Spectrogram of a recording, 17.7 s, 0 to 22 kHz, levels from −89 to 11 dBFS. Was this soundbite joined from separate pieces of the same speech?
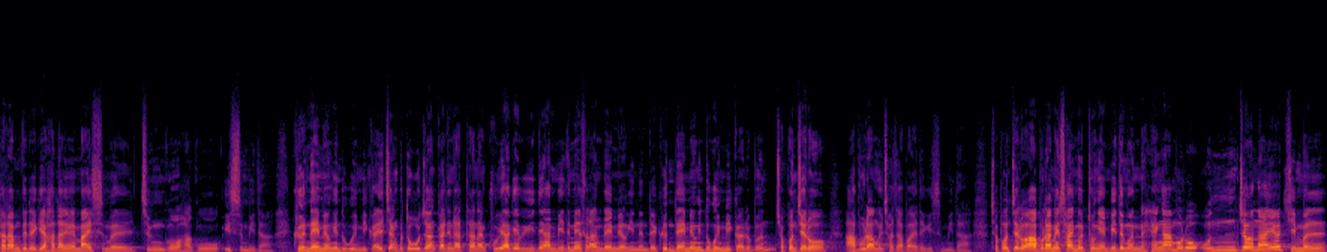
yes; 1 cut; at 10.3 s

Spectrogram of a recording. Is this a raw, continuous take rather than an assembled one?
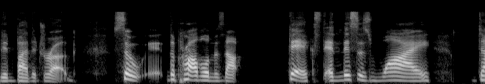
yes; 0 cuts

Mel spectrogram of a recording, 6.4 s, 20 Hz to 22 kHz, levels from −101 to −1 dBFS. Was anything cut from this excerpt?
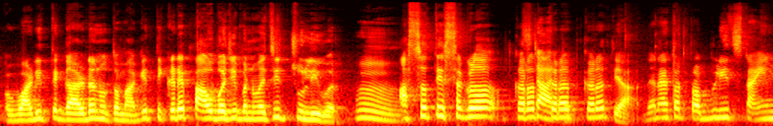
no; 0 cuts

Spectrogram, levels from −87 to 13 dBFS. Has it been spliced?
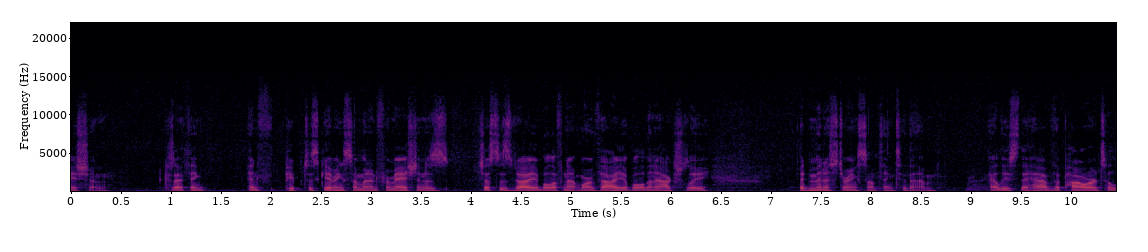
yes; 1 cut; at 3.3 s

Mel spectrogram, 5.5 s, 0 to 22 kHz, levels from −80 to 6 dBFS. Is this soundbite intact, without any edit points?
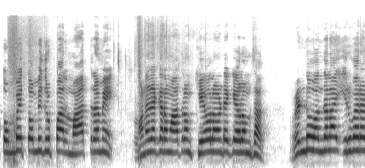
no; 1 cut; at 2.1 s

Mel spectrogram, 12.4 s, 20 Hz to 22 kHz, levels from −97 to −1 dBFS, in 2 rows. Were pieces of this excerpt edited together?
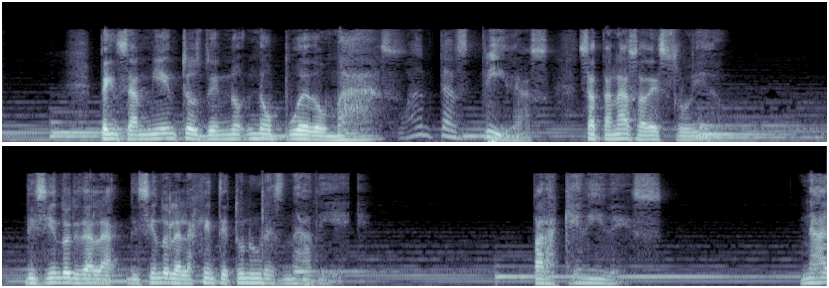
yes; 1 cut; at 3.4 s

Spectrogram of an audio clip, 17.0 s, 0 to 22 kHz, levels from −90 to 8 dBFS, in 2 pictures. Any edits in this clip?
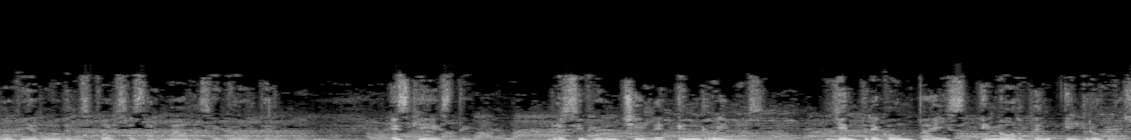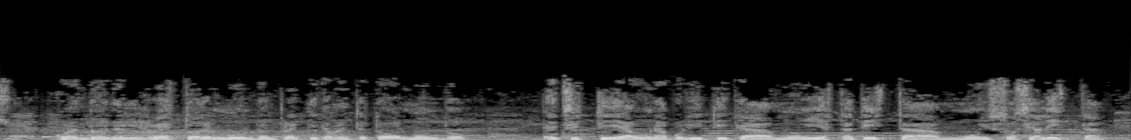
yes; 1 cut; at 15.4 s

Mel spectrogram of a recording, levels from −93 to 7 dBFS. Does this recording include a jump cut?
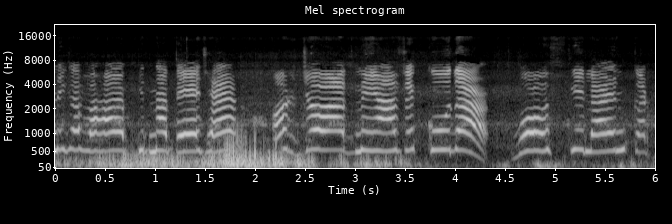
no; 0 cuts

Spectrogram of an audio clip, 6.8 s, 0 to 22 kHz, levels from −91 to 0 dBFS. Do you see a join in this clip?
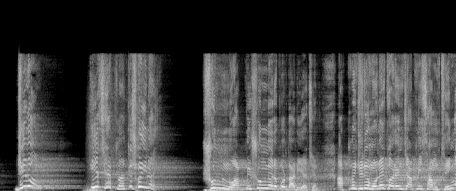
no; 0 cuts

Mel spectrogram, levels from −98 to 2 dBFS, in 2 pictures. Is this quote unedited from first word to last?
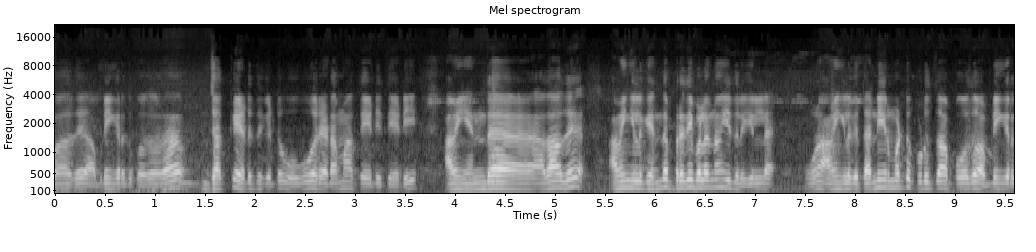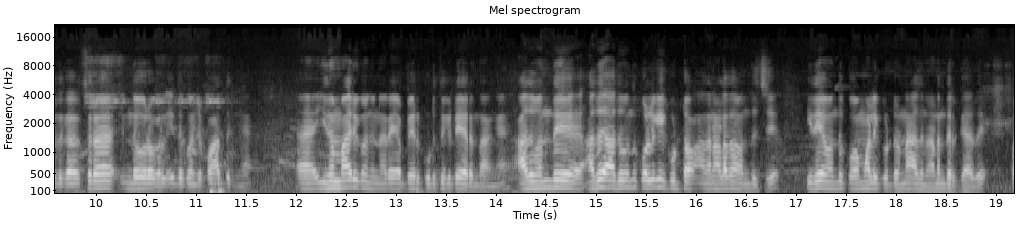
yes; 0 cuts

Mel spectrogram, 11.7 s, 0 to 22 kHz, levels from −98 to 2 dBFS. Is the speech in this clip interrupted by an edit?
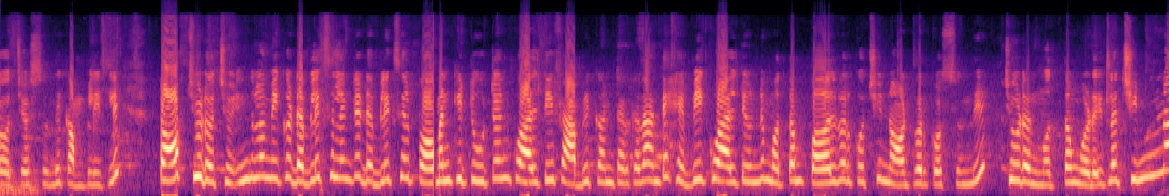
yes; 2 cuts; at 4.3 s, 10.0 s

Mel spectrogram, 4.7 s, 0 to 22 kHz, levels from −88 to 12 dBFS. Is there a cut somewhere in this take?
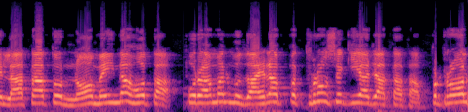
yes; 1 cut; at 1.8 s

